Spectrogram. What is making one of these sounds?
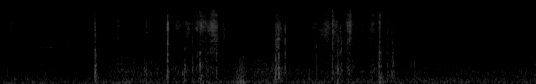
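Paper rustles as it is unfolded.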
